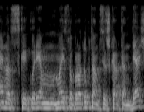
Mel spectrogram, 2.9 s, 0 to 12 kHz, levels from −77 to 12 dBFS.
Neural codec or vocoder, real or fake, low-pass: none; real; 9.9 kHz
